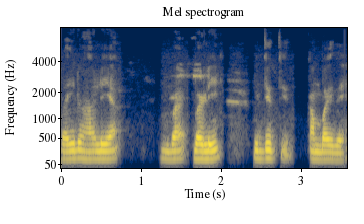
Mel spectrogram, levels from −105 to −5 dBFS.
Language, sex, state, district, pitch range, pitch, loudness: Kannada, male, Karnataka, Dakshina Kannada, 125-135 Hz, 130 Hz, -17 LUFS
